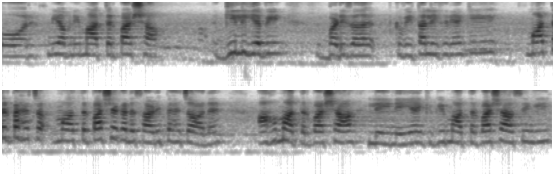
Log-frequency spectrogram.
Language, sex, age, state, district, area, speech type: Dogri, female, 18-30, Jammu and Kashmir, Jammu, rural, spontaneous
